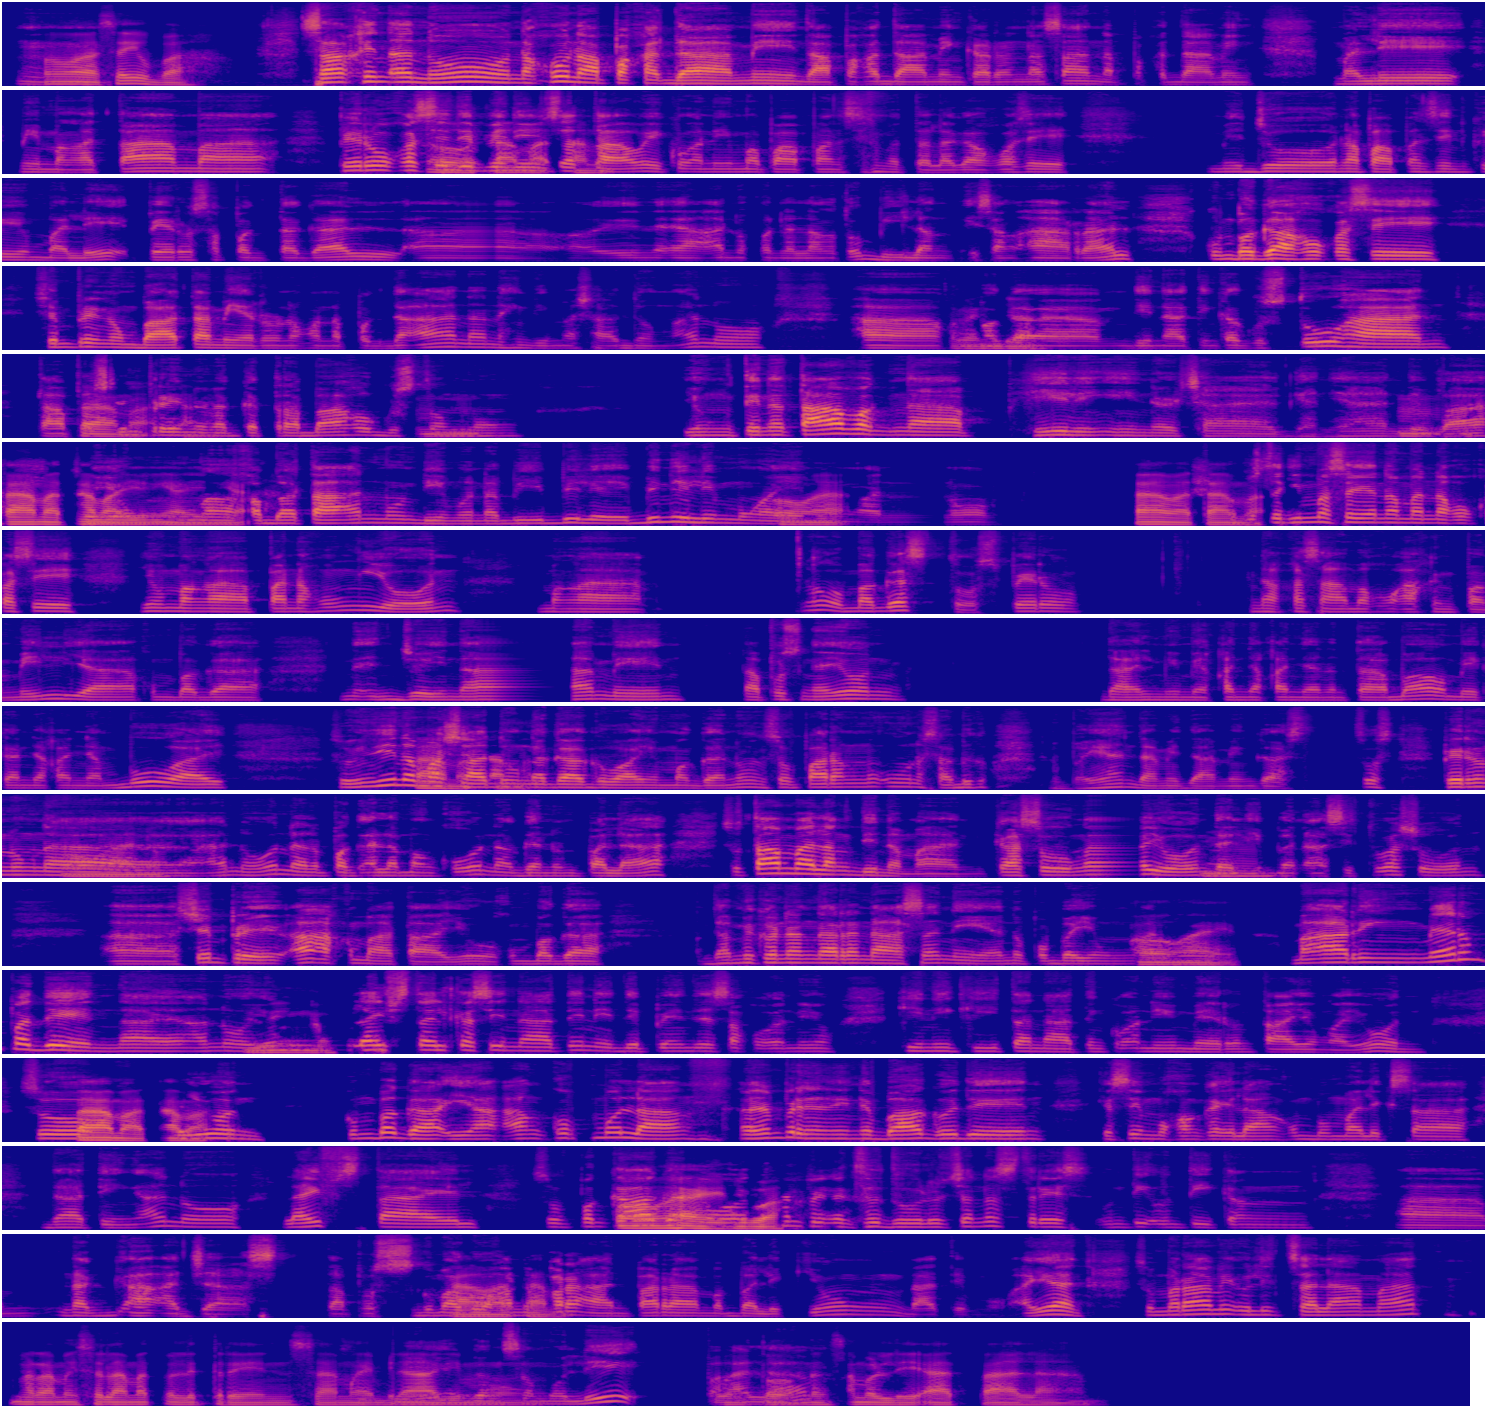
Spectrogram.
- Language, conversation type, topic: Filipino, unstructured, Paano ka nagpapasya kung magtitipid ka ng pera o gagastos para sa kasiyahan?
- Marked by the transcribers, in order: static; other background noise; in English: "healing inner child"; distorted speech; tapping; "mga gano'n" said as "maggano'n"; chuckle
